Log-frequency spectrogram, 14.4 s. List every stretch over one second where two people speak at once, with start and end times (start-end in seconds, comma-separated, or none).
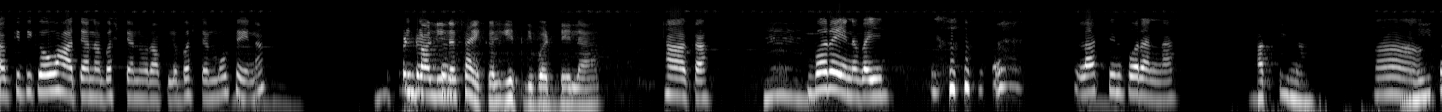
none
